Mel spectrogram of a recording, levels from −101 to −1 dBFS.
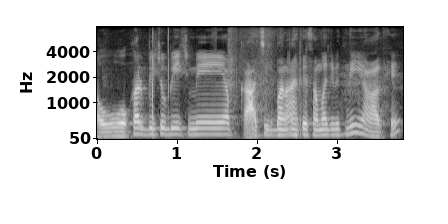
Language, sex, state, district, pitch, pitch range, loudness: Chhattisgarhi, male, Chhattisgarh, Rajnandgaon, 155 Hz, 145-160 Hz, -22 LUFS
